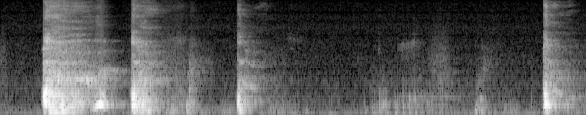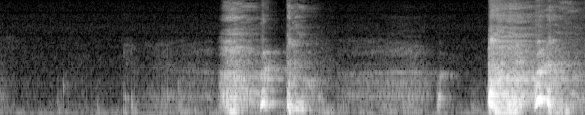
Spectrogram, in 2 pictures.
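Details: Adult gives repeated harsh coughs in clusters, about a dozen bursts with quiet gaps and faint breathing between; felt wheezing not captured clearly: repeated cough.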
